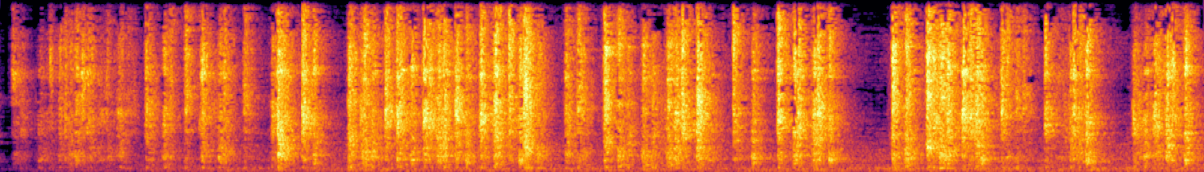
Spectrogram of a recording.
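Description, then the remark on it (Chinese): Rapid, nonstop typing on a loud retro typewriter-style keyboard at a workplace, recorded without amplification on an iPhone's built-in recorder placed on a desk: dense, irregular clacking keystrokes with sharp, bright clicks running steadily through the whole clip, with no voices. “職場甘苦：可怕的復古打字機鍵盤”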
